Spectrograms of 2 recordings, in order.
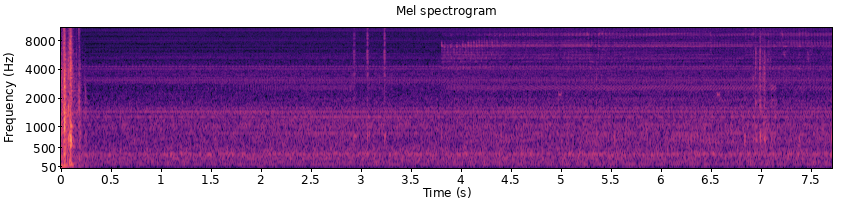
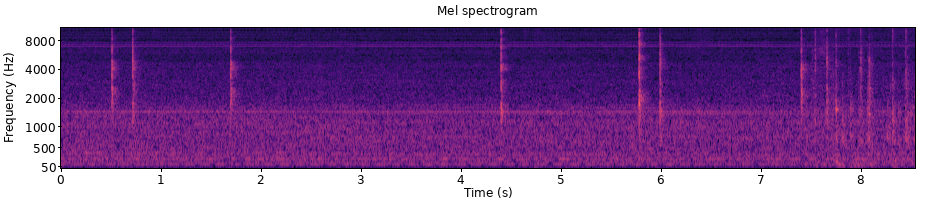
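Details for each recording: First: Sylvania DVD/VHS combo, disc loading after a settings change: soft even whir as disc spins up with a couple faint ticks; previously popped and ticked trying to focus, now focusing and reading normally. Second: Sylvania DVD/VHS combo switched to DVD and played: sharp scattered clicks and ticks over faint fan hiss as the disc lens hunts for focus; lens clicking while focusing.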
